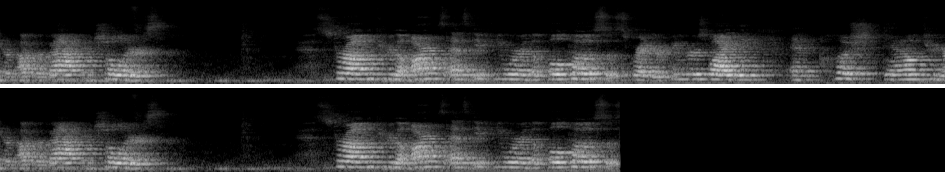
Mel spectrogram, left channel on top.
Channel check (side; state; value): right; drops out; at 6.2 s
